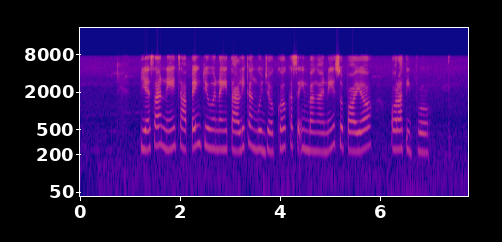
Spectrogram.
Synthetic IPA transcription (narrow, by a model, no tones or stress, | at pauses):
b̥i̤asanet͡ʃapɪŋd̪̥i̤wənait̪alikaŋɡoɲd͡ʒɔɡ̥ɔ̤kəsəimbaŋanesupɔjɔ | oɾat̪ib̥ɔ̤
